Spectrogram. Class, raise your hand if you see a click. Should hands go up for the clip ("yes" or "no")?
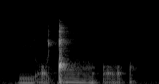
yes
